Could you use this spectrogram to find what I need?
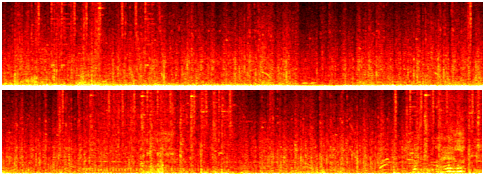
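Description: Rapid video game gunfire crackles steadily.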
